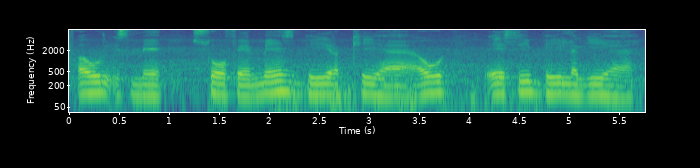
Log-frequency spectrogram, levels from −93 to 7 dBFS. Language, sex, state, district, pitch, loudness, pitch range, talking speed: Hindi, male, Uttar Pradesh, Saharanpur, 115 Hz, -16 LUFS, 110-125 Hz, 125 wpm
